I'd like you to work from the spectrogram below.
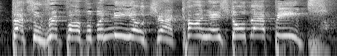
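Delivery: high, outraged accusation; imitated high-pitched rant; Darwish. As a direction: accuse in hammed-up indignation. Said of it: "He's like".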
